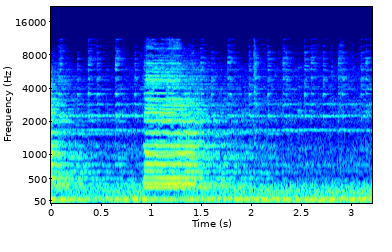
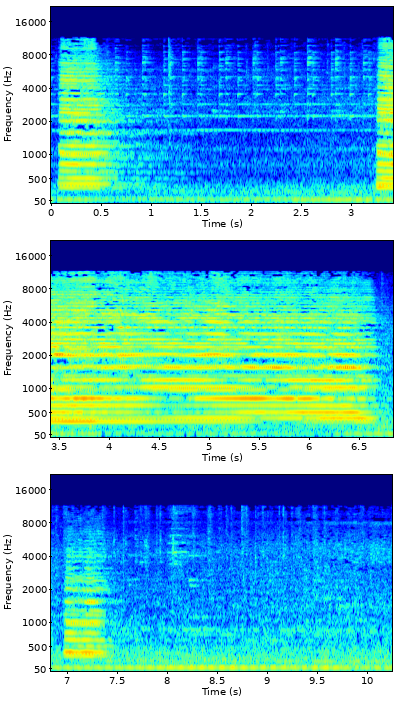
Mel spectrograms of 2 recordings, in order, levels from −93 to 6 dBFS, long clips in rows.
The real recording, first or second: second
